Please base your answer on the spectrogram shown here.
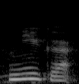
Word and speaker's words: nougat: You pronounce it nougat.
